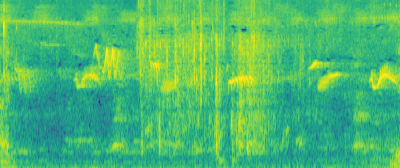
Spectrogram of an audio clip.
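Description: Birds chirping: short, arching chirps repeated several times, over a low steady background rumble.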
